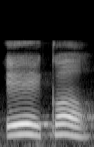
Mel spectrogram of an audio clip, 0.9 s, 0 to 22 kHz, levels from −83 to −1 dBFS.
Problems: none marked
